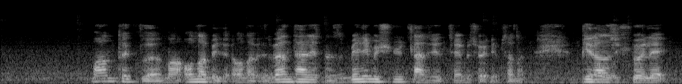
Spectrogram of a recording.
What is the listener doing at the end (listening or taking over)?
listening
